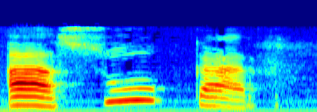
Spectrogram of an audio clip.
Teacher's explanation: Tiene el acento en la sílaba su, que en este caso está en la penúltima posición o en la segunda de derecha a izquierda.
